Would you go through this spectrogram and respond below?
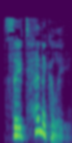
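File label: "satanically", British English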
